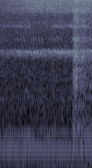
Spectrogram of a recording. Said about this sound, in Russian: Сверчки. Да, там звучим мы. Нет, там звучат сверчки.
